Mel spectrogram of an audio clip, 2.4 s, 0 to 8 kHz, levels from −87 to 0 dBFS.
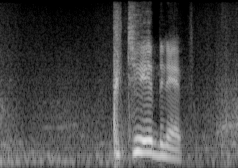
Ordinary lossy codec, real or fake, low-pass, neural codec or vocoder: none; fake; none; codec, 16 kHz, 0.5 kbps, X-Codec, HuBERT features, trained on general audio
